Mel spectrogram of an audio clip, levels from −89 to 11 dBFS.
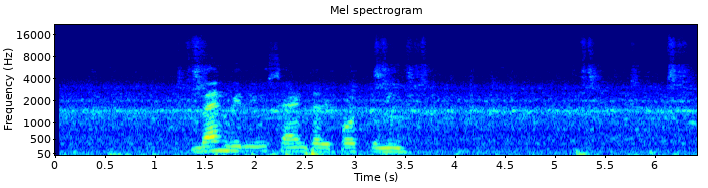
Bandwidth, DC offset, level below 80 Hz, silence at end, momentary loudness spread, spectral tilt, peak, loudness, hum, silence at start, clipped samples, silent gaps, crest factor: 15.5 kHz; under 0.1%; -52 dBFS; 0 s; 20 LU; -7 dB/octave; -16 dBFS; -39 LUFS; none; 0.05 s; under 0.1%; none; 24 dB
